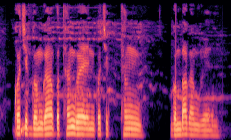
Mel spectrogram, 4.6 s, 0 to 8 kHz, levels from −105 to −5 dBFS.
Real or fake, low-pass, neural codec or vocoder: real; 7.2 kHz; none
